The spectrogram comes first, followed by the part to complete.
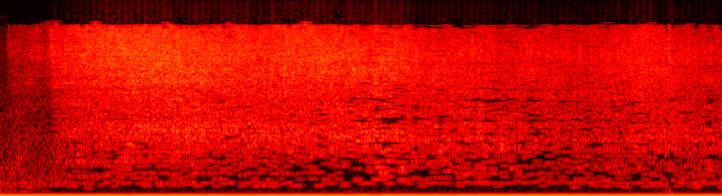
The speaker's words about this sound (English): A little bit more oil. Yeah? And next one. While we're eating that one, we cook the next one.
